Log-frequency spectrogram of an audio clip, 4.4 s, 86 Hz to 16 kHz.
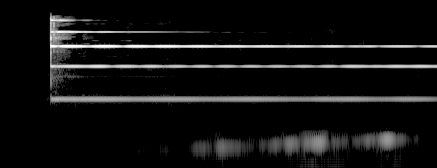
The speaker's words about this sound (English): after we've been doing that for about 10 minutes, I'll ring the bell outside and inside so that you don't have to stress as long as you're in earshot of the studio. When you hear the bell, gently in your own time, come back and sit again.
